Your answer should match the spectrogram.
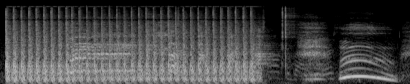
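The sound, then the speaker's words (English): A long, loud burst of automatic fire from a Steyr AUG rifle, made in Austria: rapid shots in a steady rhythm for about two and a half seconds, then it stops and a man's voice briefly speaks. “Now this here is a Steyr AUG.”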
